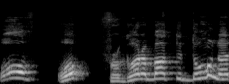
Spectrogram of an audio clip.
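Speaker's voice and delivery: put-on Scottish accent. Retelling how a man pulled a donut from his pocket, in a Scottish accent. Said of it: "in this Scottish accent".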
